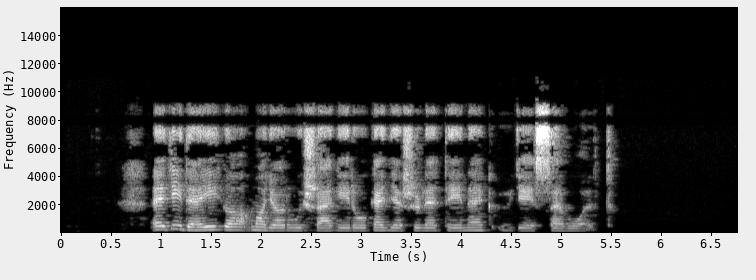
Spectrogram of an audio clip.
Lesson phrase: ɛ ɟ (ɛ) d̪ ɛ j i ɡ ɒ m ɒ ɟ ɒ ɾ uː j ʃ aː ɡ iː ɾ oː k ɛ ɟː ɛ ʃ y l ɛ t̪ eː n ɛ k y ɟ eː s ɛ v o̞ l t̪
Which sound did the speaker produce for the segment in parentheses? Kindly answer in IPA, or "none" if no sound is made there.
i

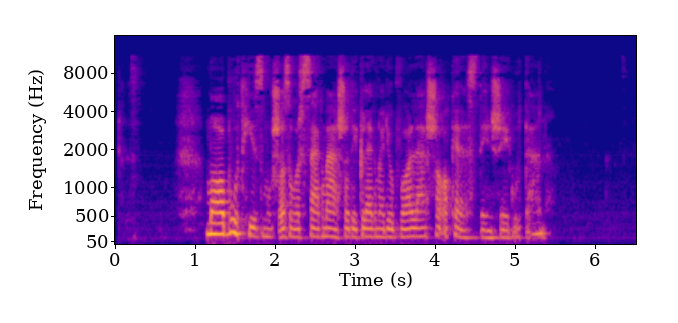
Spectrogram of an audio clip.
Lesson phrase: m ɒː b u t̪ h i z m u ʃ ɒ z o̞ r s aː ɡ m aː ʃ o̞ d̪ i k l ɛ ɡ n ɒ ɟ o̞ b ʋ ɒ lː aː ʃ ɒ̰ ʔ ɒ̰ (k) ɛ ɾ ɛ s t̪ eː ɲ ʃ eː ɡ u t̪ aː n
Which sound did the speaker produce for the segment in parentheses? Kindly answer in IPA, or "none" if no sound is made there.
k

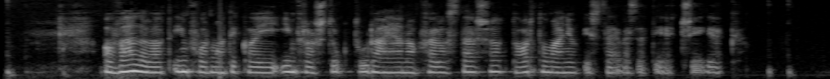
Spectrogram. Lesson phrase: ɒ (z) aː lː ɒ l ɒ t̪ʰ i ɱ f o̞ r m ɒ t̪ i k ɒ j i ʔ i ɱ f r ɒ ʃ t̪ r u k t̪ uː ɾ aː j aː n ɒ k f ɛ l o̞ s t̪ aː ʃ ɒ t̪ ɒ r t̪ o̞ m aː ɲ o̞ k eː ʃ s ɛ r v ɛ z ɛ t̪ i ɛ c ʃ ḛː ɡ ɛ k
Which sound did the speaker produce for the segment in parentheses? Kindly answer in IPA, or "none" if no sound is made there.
v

